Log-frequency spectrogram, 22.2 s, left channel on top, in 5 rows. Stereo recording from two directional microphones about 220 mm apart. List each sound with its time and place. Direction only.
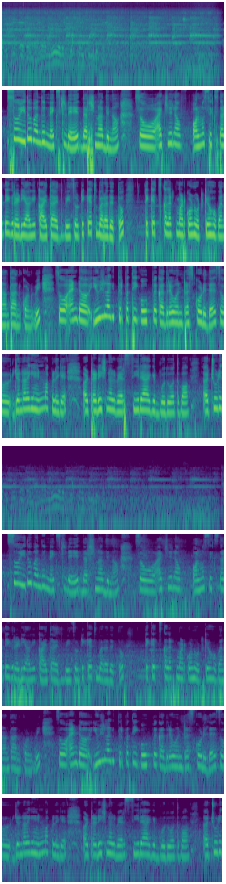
4.6 s a woman's voice: 45° left (ahead or behind)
